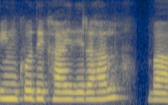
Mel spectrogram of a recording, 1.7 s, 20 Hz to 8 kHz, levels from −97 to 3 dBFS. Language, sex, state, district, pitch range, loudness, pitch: Bhojpuri, female, Uttar Pradesh, Deoria, 200-220 Hz, -18 LUFS, 210 Hz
